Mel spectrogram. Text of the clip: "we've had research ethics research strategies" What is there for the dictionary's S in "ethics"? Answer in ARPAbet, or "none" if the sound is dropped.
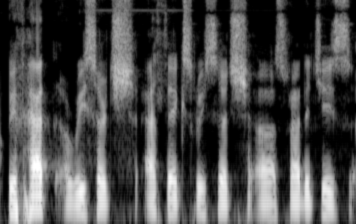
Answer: S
